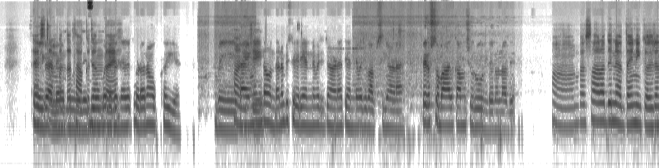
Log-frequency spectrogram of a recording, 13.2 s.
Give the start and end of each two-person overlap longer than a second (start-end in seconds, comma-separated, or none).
0.8-2.3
